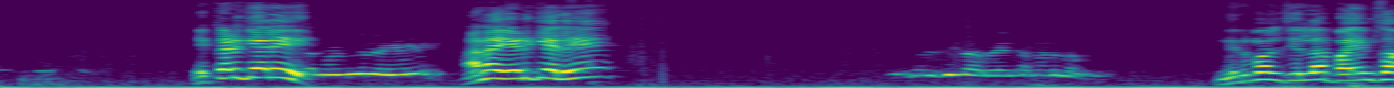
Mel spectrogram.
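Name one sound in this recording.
A young man sings a folk melody close to a microphone, in short phrases.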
